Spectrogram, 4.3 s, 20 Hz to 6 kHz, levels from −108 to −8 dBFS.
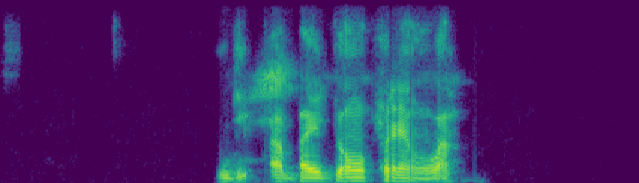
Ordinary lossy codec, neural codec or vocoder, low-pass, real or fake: Opus, 24 kbps; vocoder, 22.05 kHz, 80 mel bands, Vocos; 5.4 kHz; fake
